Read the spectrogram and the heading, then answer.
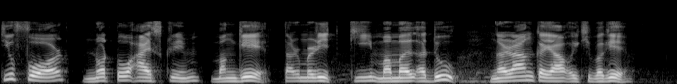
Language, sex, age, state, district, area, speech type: Manipuri, male, 18-30, Manipur, Kangpokpi, urban, read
